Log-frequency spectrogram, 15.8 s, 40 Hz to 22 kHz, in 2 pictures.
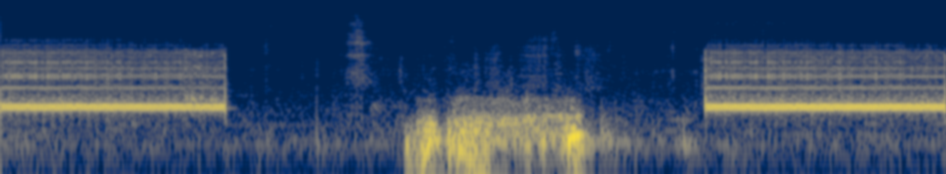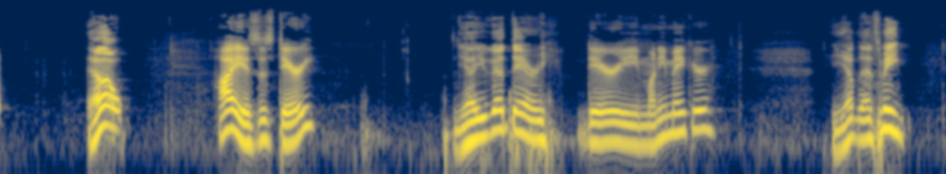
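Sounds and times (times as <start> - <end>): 
telephone tone as a call is placed: 0.0 - 2.0, 5.8 - 8.0
clatter and rustle: 3.3 - 5.8
speech: 3.7 - 4.3, 8.6 - 9.0, 9.7 - 10.6, 11.7 - 13.9, 14.8 - 15.5.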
